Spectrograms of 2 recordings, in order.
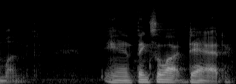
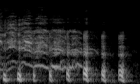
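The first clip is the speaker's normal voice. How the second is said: squealing laugh. Real, not acted. Laughing at own accent.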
